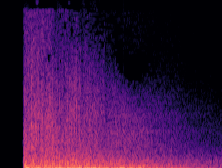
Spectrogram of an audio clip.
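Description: A deep boom sound effect: a sudden loud hit about a quarter second in, then a rumble that slowly fades away.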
